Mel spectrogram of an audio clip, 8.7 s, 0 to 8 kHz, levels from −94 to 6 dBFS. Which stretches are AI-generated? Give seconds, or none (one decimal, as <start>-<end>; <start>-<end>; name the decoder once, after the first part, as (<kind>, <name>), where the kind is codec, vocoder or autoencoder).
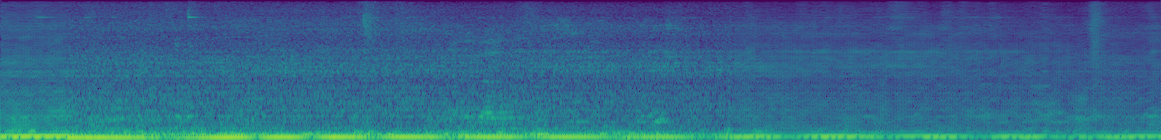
0.0-0.5 (vocoder, Vocos); 5.5-8.7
